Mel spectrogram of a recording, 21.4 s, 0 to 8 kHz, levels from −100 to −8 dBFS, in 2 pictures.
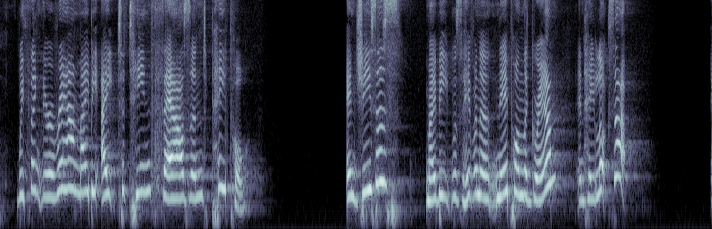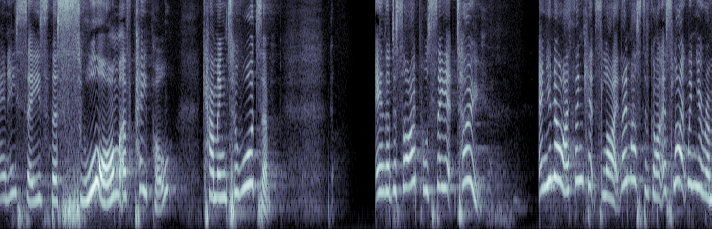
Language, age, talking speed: English, 40-59, 150 wpm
